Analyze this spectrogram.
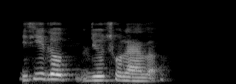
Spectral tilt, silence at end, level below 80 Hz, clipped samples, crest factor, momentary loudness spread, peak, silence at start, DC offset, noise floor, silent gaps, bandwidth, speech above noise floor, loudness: -5.5 dB/octave; 0.75 s; -66 dBFS; under 0.1%; 18 dB; 10 LU; -6 dBFS; 0.2 s; under 0.1%; -89 dBFS; none; 7.8 kHz; 66 dB; -23 LUFS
